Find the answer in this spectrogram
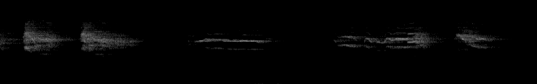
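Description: A fox gives harsh, raspy screams in short bursts, a call made during the mating season.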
